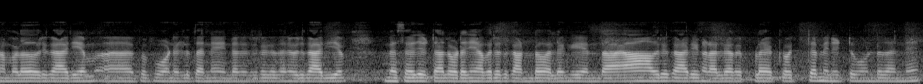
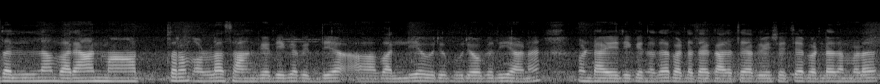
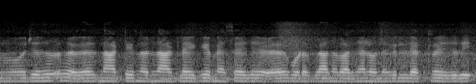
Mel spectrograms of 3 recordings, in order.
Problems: background sounds at intervals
